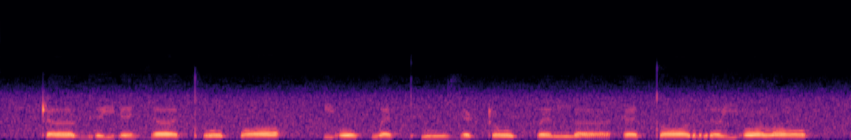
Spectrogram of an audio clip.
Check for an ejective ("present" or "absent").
present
